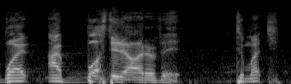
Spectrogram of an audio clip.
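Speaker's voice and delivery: deep wrestler voice; Triple H voice. Acted. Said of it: "That's my, it's my wrestler voice".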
